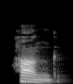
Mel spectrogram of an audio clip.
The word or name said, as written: hung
